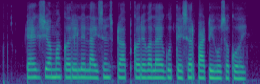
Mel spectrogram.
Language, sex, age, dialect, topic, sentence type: Magahi, female, 25-30, Southern, banking, statement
